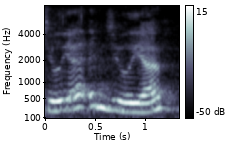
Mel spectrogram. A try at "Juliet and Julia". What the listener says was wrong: that sounds like Julia and Julia.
